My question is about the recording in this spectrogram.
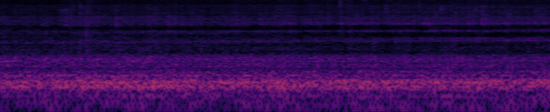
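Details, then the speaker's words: Electric kettle after disassembly and reassembly: steady, even bubbling rumble of rolling boil with no buzz or crackle; heating normally. "Here the bulb starts glowing, it means it has started. We can hear the voice of water boiling."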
